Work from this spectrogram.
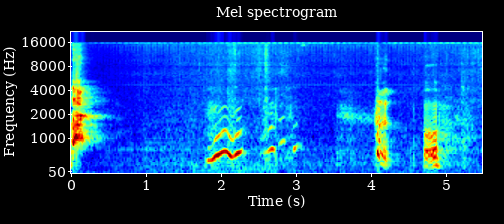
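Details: Pet dog Pippin at a mirror, barking at himself: one loud bark at the start, then wavering, warbling whine-like tones and a couple of short, rough yelps.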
